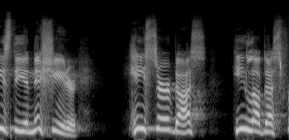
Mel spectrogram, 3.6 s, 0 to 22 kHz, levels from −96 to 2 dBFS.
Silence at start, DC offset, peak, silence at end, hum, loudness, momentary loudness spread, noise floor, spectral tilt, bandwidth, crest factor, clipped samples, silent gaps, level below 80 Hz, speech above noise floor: 0 s; under 0.1%; -12 dBFS; 0.05 s; none; -25 LUFS; 9 LU; -72 dBFS; -3.5 dB/octave; 12.5 kHz; 14 dB; under 0.1%; none; -80 dBFS; 47 dB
